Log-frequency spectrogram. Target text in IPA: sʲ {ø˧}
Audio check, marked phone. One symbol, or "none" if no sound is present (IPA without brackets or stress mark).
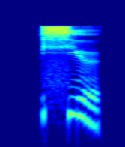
ø˥˩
